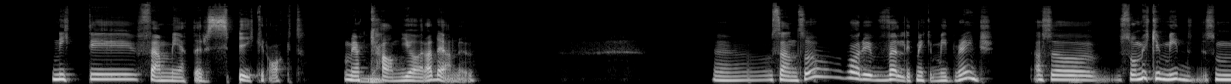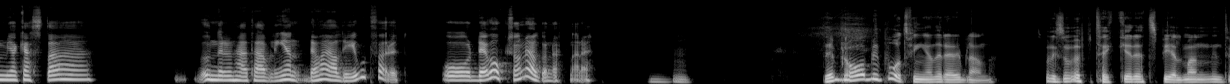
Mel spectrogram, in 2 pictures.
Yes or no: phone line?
no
